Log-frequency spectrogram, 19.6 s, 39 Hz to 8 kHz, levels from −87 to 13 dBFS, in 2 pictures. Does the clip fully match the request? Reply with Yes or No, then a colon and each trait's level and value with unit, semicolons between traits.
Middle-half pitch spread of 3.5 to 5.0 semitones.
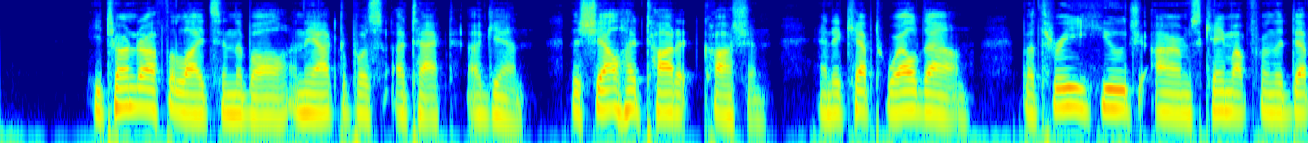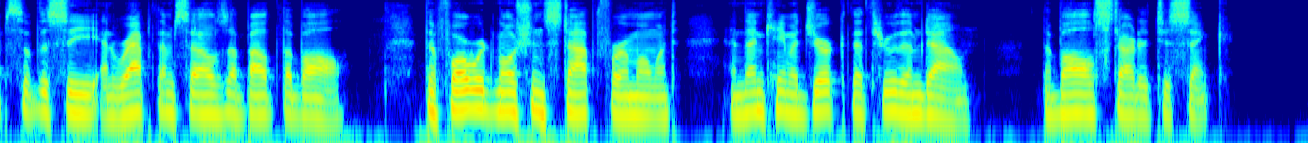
No: narrow, 2.5 semitones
